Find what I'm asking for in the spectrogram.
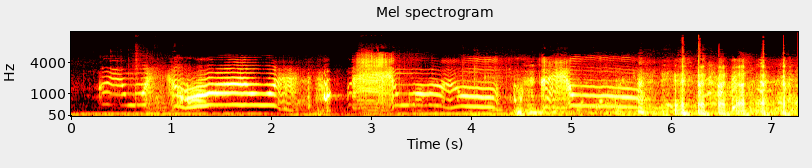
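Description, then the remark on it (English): A voice imitates a newborn baby crying: thin, strained wails rising and falling in short bursts, breaking into sputtering, choked coughs toward the end. Fairly loud, with no other talk. “A newborn baby is very weak and can't do anything much but just cry and sputter and cough a little, like this.”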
